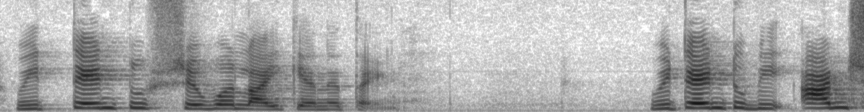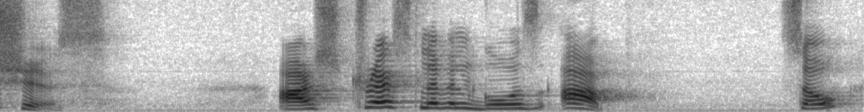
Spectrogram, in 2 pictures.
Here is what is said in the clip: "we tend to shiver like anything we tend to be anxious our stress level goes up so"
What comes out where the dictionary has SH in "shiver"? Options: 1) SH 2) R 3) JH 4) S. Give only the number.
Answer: 1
